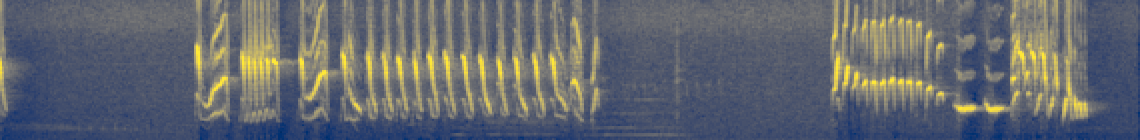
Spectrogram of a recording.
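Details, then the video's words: White-rumped shama in lively gacor song full of tembakan bursts and no ngukluk notes, used to train songbirds: rapid runs of high rising-falling notes, a short pause with faint low tones, then a fast chattering burst and whistled slurs. "MURAI BATU GACOR FULL ISIAN TEMBAKAN MEWAH GAK ADA NGUKLUK NYA"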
